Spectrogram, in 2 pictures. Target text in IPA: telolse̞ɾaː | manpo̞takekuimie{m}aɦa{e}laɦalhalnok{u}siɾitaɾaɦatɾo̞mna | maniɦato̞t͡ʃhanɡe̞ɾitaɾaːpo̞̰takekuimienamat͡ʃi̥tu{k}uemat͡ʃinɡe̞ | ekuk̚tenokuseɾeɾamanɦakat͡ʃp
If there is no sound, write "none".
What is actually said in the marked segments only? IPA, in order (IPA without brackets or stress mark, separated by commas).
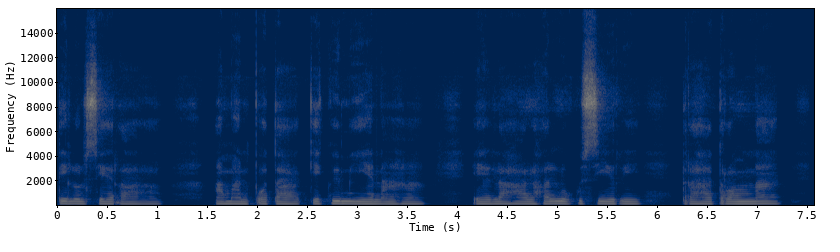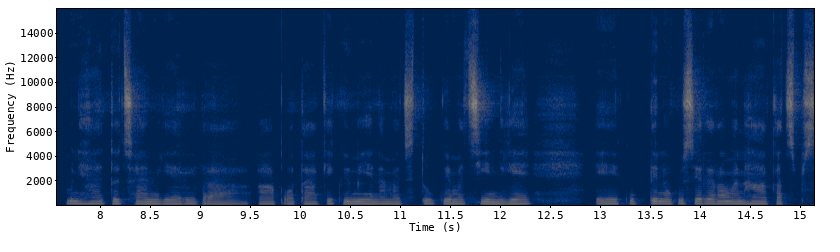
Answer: n, e, u, k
